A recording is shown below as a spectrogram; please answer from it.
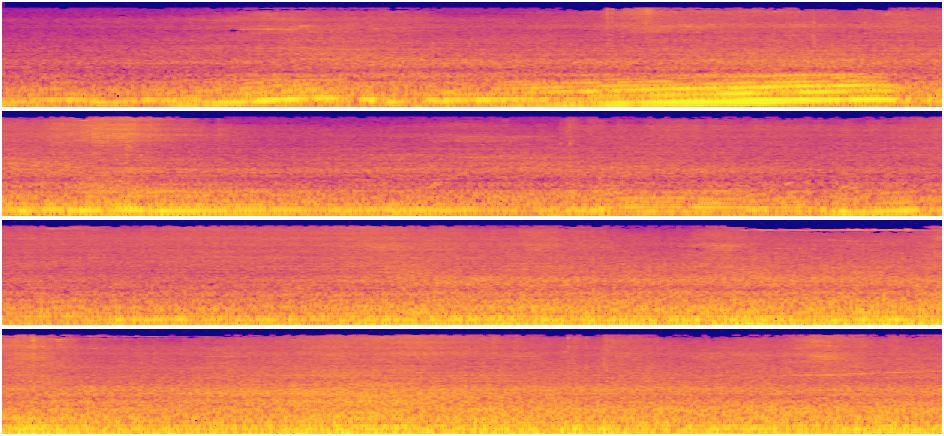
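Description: Car in city traffic heard from inside: a low steady hum while stopped, with a pitched sound that steps up and down during the first several seconds, then a low rumble that grows louder from about halfway as the car pulls away and gains speed.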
